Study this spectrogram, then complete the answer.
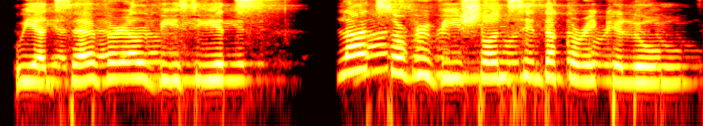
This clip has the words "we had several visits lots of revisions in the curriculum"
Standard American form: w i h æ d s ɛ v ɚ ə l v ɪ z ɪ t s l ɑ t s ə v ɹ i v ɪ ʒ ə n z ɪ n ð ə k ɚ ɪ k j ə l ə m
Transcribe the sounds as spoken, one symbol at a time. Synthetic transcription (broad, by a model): w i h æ d s ɛ v ɚ ə l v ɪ s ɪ t s l ɑ t s ə v ɹ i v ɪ ʃ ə n s ɪ n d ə k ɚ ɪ k j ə l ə m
